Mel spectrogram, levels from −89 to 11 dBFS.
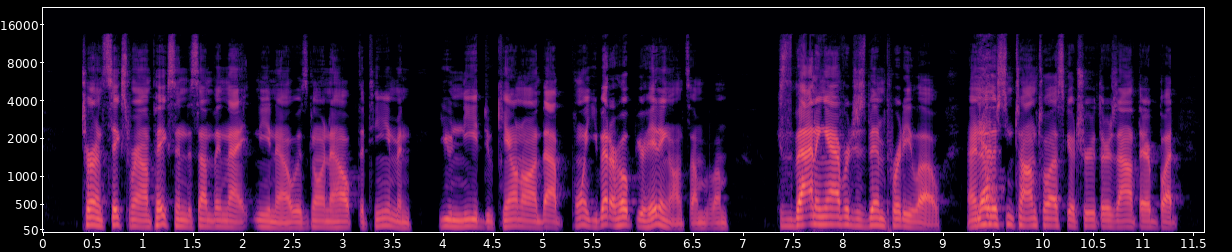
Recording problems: none

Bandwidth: 13.5 kHz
